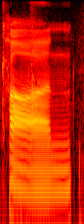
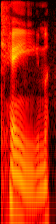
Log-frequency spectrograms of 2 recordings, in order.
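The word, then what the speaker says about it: Caen: like take over Normandy con and yes I'm fixed my pronunciation I now know it's not cane oh I still really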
